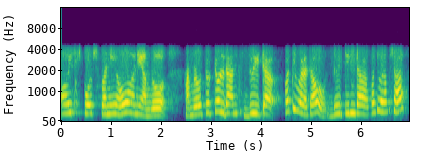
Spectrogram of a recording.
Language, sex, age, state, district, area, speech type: Nepali, female, 18-30, West Bengal, Jalpaiguri, urban, conversation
